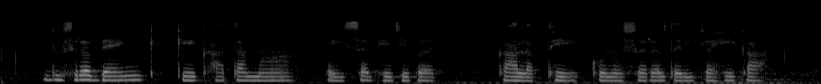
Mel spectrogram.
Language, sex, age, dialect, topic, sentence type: Chhattisgarhi, female, 18-24, Western/Budati/Khatahi, banking, question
